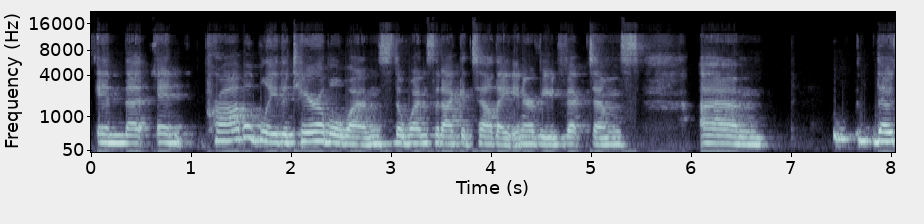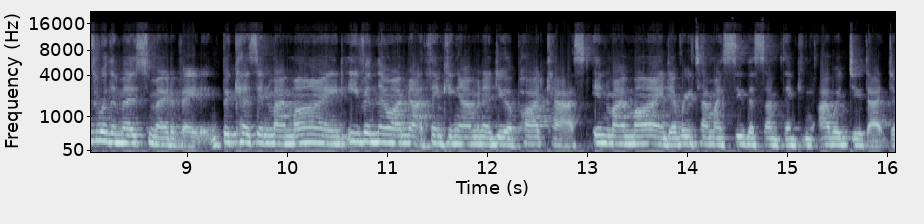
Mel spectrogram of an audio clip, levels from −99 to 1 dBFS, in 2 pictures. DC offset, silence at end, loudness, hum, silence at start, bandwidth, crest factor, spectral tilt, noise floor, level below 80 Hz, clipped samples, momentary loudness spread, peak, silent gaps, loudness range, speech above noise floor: 0.2%; 0 s; -26 LUFS; none; 0.05 s; 12.5 kHz; 12 dB; -6 dB/octave; -67 dBFS; -64 dBFS; under 0.1%; 7 LU; -12 dBFS; none; 4 LU; 42 dB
